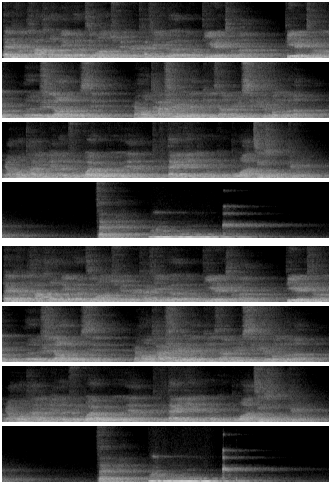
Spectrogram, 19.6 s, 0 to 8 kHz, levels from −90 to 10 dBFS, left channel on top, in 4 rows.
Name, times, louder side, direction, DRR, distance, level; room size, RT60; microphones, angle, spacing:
voice 1, 0.0-3.7 4.2-6.4 6.9-9.4 9.8-11.9 12.1-14.3 16.1-16.5, equal, 65° left, -9 dB, 0.7 m, -25 dB
voice 2, 16.9-18.2, right 2 dB, 80° right, 3 dB, 0.3 m, -20 dB
3.4 x 2.7 x 4.4 m, 2.4 s
head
